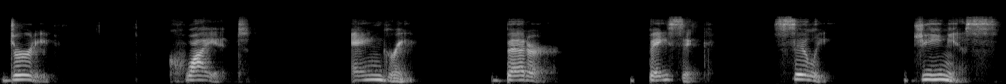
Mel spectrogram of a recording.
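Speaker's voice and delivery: DIR-ty, QUI-et, AN-gry, BET-ter, BA-sic, SIL-ly, GE-nius; "dirty" through "genius", each front-stressed; first-syllable stress. Shown as a demonstration. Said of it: "stress that first syllable".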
